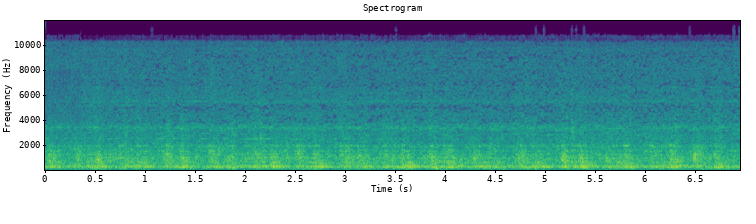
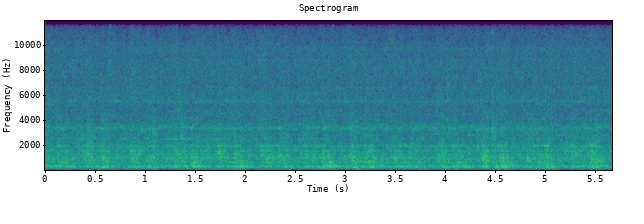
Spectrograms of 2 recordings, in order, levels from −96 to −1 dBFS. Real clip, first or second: first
